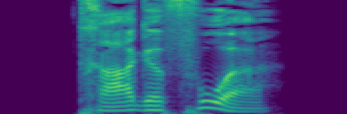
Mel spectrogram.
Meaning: inflection of vortragen: 1. first-person singular present 2. first/third-person singular subjunctive I 3. singular imperative
- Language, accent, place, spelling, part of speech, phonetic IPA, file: German, Germany, Berlin, trage vor, verb, [ˌtʁaːɡə ˈfoːɐ̯], De-trage vor.ogg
